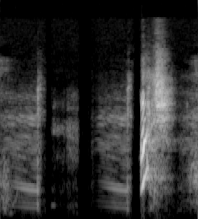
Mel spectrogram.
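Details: Mother's sneeze, which her baby girl finds fun: two brief voiced lead-in sounds then a sharp, explosive burst of air; sneezing.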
